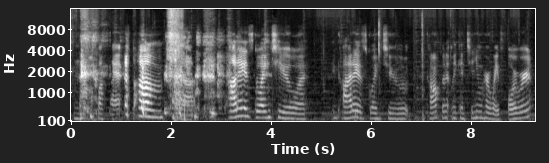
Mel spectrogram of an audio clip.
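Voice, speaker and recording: A woman's voice: lowish voice, slow pace, pushed and bright, faint music behind, poor audio. A woman casually playing a tabletop roleplaying game, talking through her character's moves with emphatic, sweary bluntness.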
